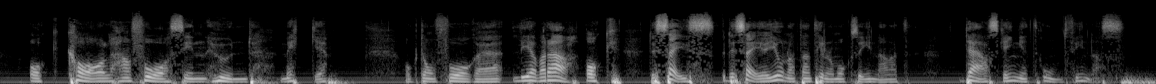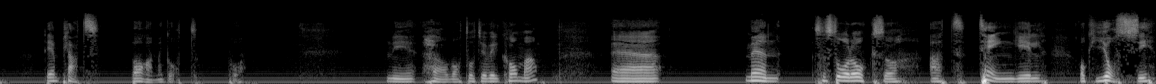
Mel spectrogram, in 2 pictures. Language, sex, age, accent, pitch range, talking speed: Swedish, male, 30-49, native, 100-140 Hz, 140 wpm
